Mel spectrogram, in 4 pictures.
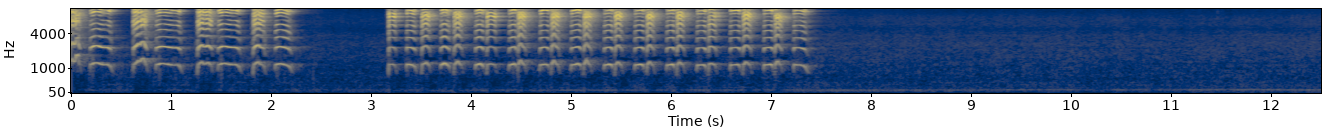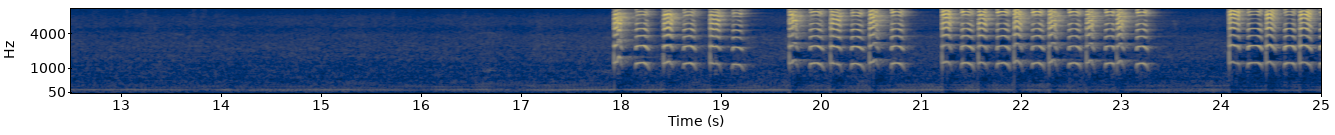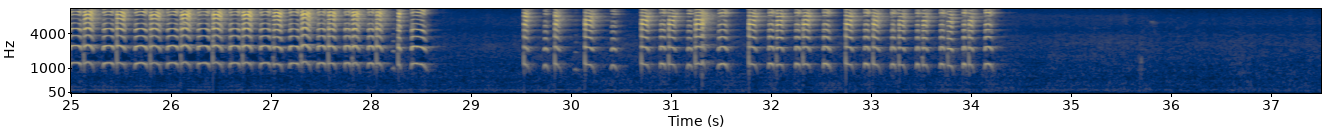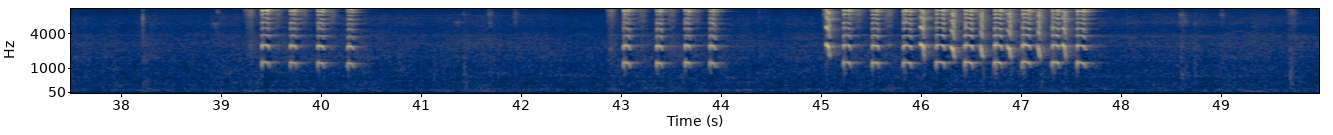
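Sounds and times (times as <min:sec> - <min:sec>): squeaky rubber toy squeaking: 0:00.0 - 0:02.4, 0:03.2 - 0:07.6, 0:17.9 - 0:23.5, 0:24.1 - 0:28.7, 0:29.5 - 0:34.4, 0:39.2 - 0:40.5, 0:42.9 - 0:44.2, 0:45.0 - 0:47.8.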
